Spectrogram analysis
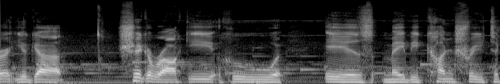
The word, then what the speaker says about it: Shigaraki: I think at one point in the episode he says Jigaraki instead. Really, Boomstick? Was it so hard to learn how to say the character's name before recording? Is it really that hard to say Shigaraki?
